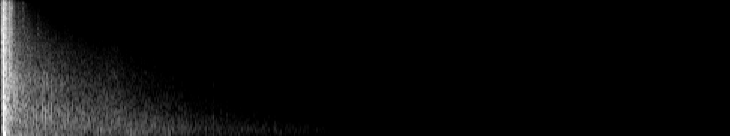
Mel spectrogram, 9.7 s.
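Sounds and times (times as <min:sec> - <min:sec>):
suppressed gunshot: 0:00.0 - 0:01.0.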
